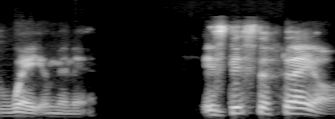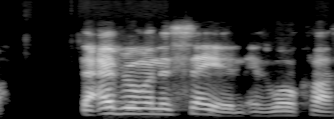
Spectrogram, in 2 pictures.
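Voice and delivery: normal talking voice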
